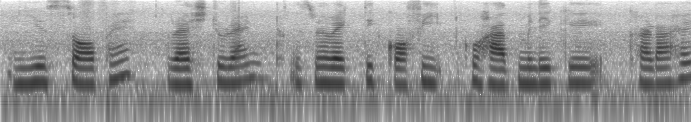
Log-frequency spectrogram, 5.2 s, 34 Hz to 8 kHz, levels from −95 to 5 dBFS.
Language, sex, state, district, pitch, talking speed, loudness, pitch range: Hindi, female, Bihar, Sitamarhi, 195 Hz, 150 wpm, -23 LUFS, 190-210 Hz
